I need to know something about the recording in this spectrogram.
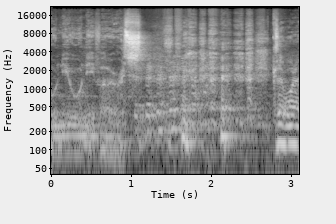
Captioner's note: laughs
